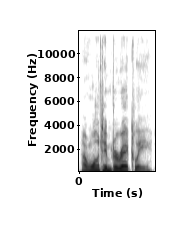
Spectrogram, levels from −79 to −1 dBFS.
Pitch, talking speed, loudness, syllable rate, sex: 165 Hz, 210 wpm, -14 LUFS, 5.8 syllables/s, male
